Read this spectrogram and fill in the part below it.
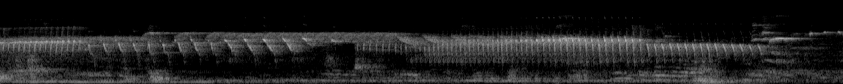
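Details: Excited canary song intended to stimulate other birds to sing: a series of quick falling notes, a brief pause, then a long, loud, rapid trill with a slight rise near the end.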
